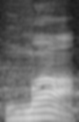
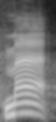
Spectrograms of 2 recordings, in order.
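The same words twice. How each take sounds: First: The ma is said thick and heavy. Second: The ma is said thin and light. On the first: The speaker calls it wrong. "bukan ma" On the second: The speaker calls it right. "Ma tipis"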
